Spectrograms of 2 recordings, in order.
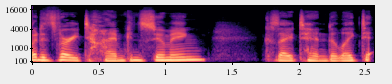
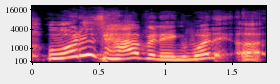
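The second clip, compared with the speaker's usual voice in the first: high, baffled squeak at her own welling emotion; startled at own tears; 8 semitones higher than usual. Retold or imitated. Telling listeners how she reacted to tearing up, high and startled. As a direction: pitch up, caught off guard by tears. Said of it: "I'm like".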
